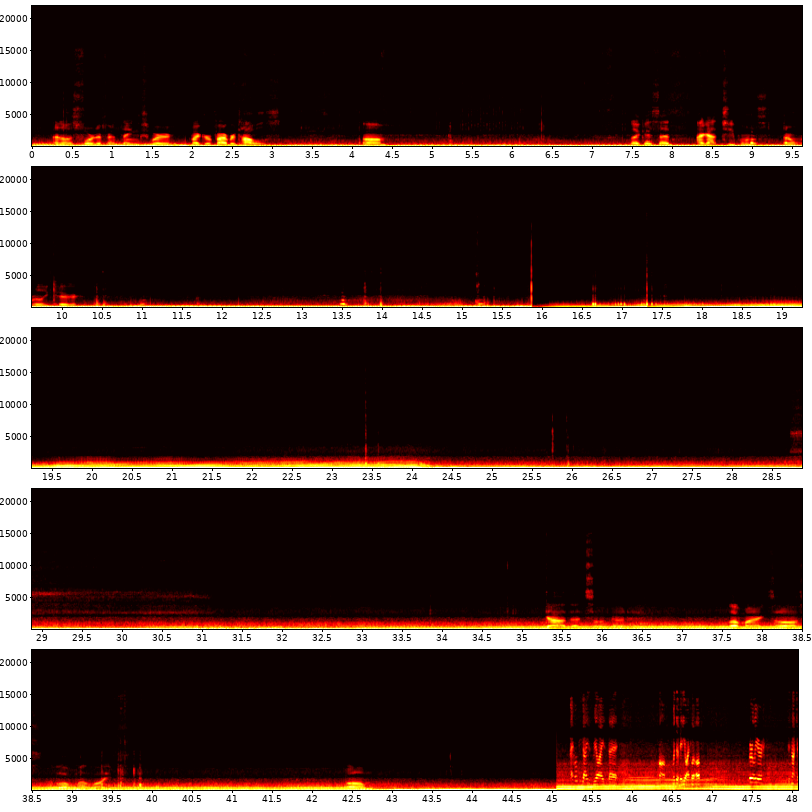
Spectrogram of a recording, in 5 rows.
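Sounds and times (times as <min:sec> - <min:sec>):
car engine revving from inside cabin: 0:10.6 - 0:35.3, 0:45.0 - 0:48.0.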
